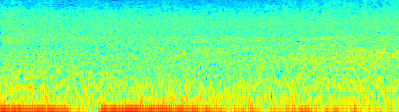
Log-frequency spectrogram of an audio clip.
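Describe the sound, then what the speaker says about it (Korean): Steady rain falling outdoors on a street, a dense, even hiss with low rumble underneath, continuous and fairly loud with no voices. "비 다시 온다"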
